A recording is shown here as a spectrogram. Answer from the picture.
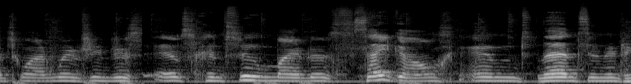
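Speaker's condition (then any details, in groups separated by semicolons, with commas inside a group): Cerebral palsy, spastic, severe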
